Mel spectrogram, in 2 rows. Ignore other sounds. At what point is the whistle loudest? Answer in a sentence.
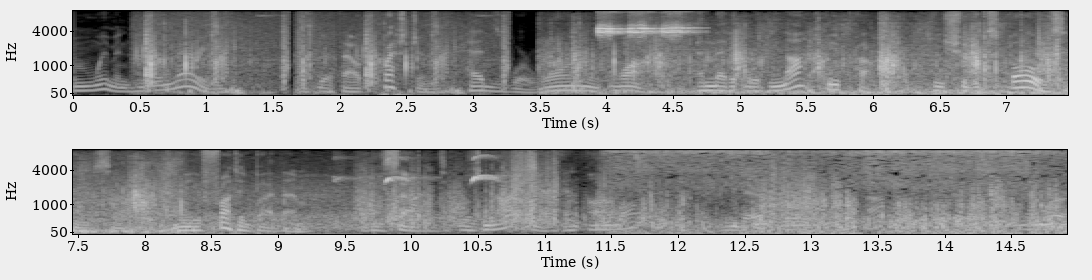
The volume of the whistle peaks at 4 seconds.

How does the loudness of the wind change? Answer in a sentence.
The volume of the wind goes up.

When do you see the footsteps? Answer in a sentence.
You can hear the footsteps from 0.4 to 8.3 s.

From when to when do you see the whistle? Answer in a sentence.
You can hear the whistle from 3.9 to 4.8 s and from 9.4 to 10.7 s.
